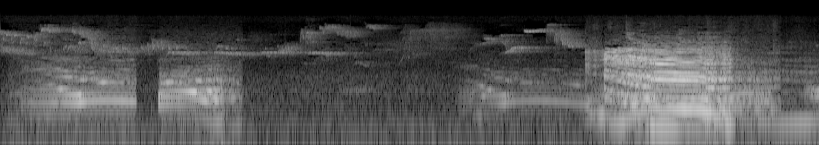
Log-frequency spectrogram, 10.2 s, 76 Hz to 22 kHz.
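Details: A red deer stag roars during the rut on 19 September 2010 in Hoge Veluwe National Park, Netherlands: long harmonic bellows that sag in pitch at the end.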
